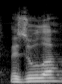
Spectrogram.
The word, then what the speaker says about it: Missoula: How does it spell? Missoula. Is it? It's probably Missoula. Thank you. How do you How do you spell it? I think you're right. Missoula. M I S O U L A. Missoula. We'll go Missoula. Missoula, Montana. All populations ranging from 210,000 to roughly 245,000.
